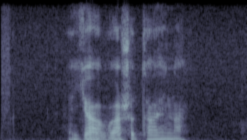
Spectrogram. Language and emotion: Russian, neutral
